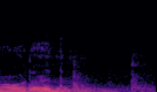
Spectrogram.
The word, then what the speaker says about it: Oded: Okay, so I'm Oded. This is how you pronounce my name.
